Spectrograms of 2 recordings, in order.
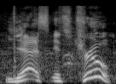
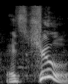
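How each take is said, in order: First: Laughing. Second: Said in the usual way. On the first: Real, not acted. Laughing agreement with audience.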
